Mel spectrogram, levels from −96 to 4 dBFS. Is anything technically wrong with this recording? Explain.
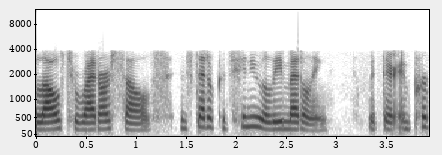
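Yes. Near the end, the background drops out three times and is replaced by synthetic AMR comfort noise. This happens at 3.08 to 3.16 s, 3.22 to 3.32 s, and 3.40 to 3.46 s, lasting 80, 100 and 60 ms. The phone judged the talker silent and stopped sending speech frames. The receiver then generated noise from a rough level and spectrum estimate. The real background gives way to a smooth, steady hiss that switches in and out. All of it sits within the narrowband AMR line of roughly 300 Hz to 3.7 kHz.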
